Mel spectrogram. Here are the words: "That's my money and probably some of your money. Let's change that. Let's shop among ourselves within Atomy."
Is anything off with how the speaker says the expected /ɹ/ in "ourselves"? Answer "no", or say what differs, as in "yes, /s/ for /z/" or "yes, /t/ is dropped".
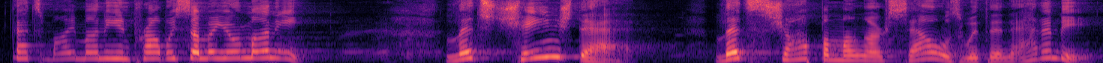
no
